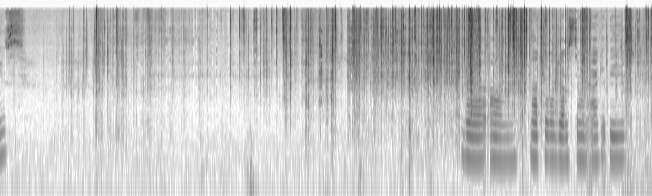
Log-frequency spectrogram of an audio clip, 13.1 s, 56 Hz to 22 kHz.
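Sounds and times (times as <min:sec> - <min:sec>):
plastic bag crinkling: 0:00.8 - 0:13.0.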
